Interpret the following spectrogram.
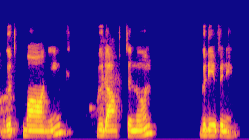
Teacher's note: tidak perlu jelas pengucapan R ya dalam bahasa Inggris. Ya, jadi boleh dikatakan bunyi R itu bunyinya malah A. Ya, jadi seperti A.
